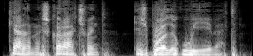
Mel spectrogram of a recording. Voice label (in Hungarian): hppyxmas hungarian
